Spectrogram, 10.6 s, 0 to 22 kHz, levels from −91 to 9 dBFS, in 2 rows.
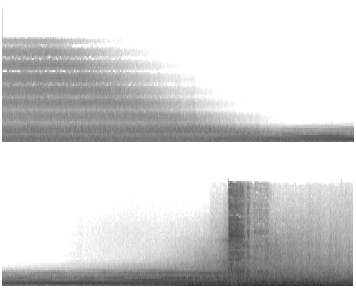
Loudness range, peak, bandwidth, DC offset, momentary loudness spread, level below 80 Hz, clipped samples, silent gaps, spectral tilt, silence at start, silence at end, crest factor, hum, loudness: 17 LU; -2 dBFS; 16.5 kHz; under 0.1%; 19 LU; -30 dBFS; under 0.1%; none; -5 dB/octave; 0 s; 0 s; 18 dB; none; -18 LUFS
